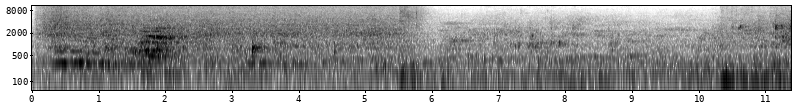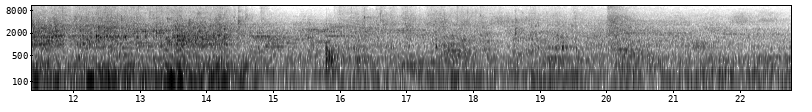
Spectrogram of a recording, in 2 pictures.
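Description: Kitchen tap running into a bowl as pearl millet is rinsed, the water swirled and tipped out. The tap runs hard for the first six seconds, again from about ten seconds in, and once more near the end, with a light knock of the bowl about sixteen seconds in.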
